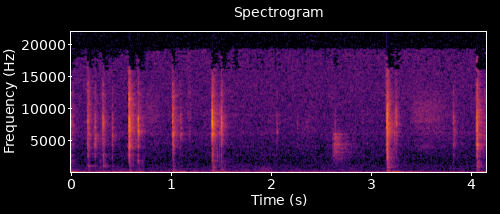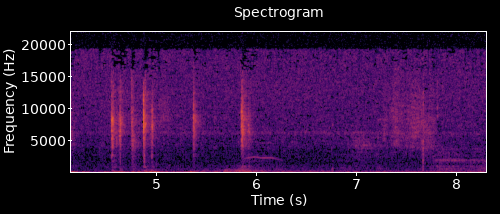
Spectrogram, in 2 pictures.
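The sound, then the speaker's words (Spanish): Typing on a computer keyboard to search for Google Docs: irregular bursts of crisp key clicks with short pauses between, moderately loud over a low steady background hum, with no one talking. “Buscamos Google Docs, damos clic en Welcome to Google Docs.”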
